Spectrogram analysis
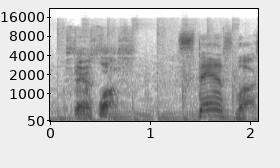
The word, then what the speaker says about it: Stanislaus: That includes portions of the San Joaquin Valley and I believe it's pronounced I'm going to blow it. Help me out. Stanislaus.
